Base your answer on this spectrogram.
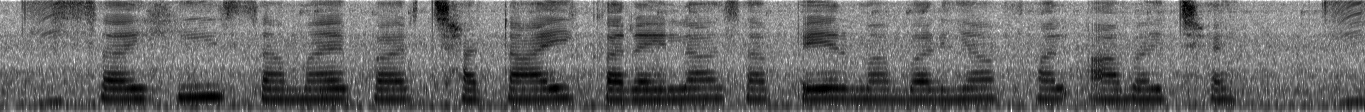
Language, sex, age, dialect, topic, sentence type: Maithili, female, 18-24, Angika, agriculture, statement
